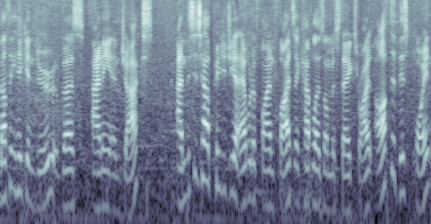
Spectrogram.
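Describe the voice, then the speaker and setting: A man talks at a very fast pace. Music is heard in the background. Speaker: esports analyst. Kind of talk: live game analysis breakdown.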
